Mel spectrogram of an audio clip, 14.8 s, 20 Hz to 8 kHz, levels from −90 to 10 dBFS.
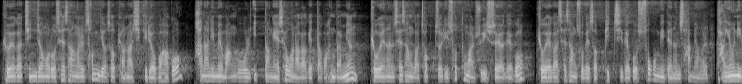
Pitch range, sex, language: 95-110 Hz, male, Korean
